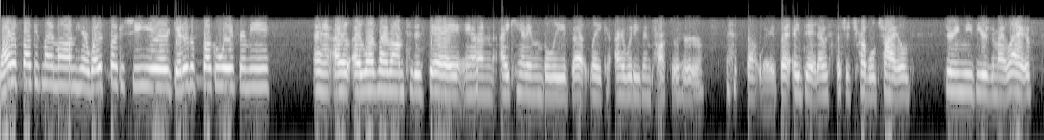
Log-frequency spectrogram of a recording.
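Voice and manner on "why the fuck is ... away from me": mock hostile, angry yelling. Recalling what they yelled as a troubled child, retelling a yell. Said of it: "I'm like yelling".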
